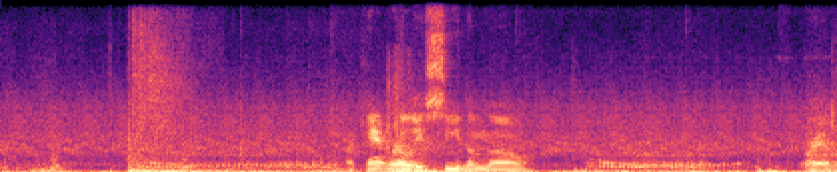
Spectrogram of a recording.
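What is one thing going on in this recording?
A sword swooshes through the air with a sharp whoosh.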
